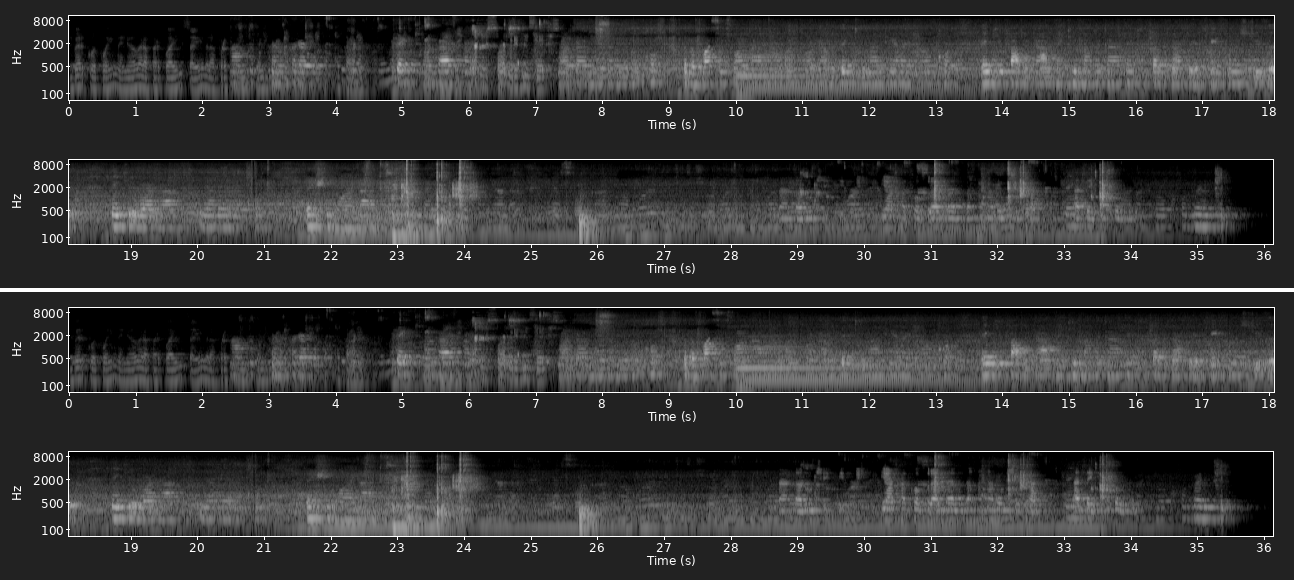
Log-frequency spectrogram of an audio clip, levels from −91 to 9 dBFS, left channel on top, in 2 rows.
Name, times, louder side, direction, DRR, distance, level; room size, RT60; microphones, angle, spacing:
voice 1, 0.0-3.8 4.1-4.9 5.5-5.9 6.2-6.3 6.6-7.1, left 3 dB, 45° left, 0.5 m, -56 dB
voice 2, 2.4-31.2 31.7-33.2 33.5-35.0 35.3-35.4, left 4 dB, 80° left, 2.1 m, -40 dB
sound 1, 10.0-15.2, right 2 dB, 15° left, 1.3 m, -49 dB
voice 3, 28.7-32.6 33.1-33.9 34.9-35.4, right 2 dB, 50° right, 1.5 m, -45 dB
13.0 x 12.5 x 3.4 m
head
